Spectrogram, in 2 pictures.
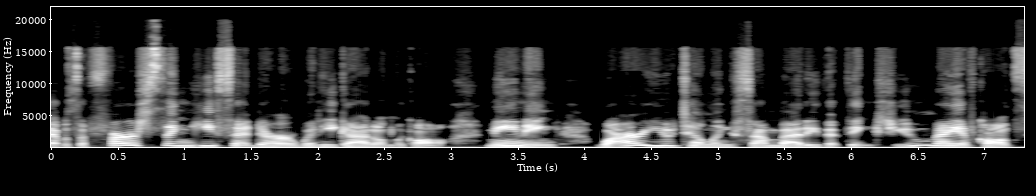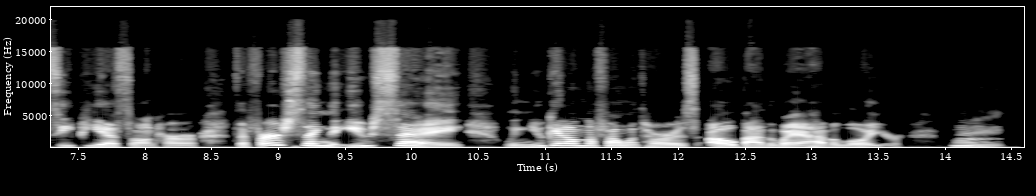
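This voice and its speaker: A woman's voice: fairly high pitch, animated, moderate pace, pushed and bright, no echo, low-quality recording. A woman hosting an online broadcast in casual, opinionated chat, emphatic and fond of rhetorical questions.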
